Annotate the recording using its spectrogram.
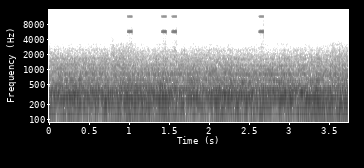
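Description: Short high electronic beeps sound as menu items are selected.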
